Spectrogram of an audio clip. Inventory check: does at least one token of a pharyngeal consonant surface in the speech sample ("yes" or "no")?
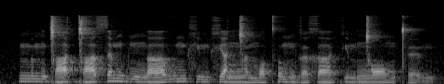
no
